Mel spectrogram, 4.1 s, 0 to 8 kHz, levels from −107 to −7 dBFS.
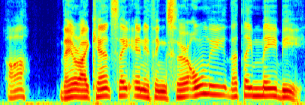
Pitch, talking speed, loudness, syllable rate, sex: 160 Hz, 175 wpm, -17 LUFS, 4.7 syllables/s, male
